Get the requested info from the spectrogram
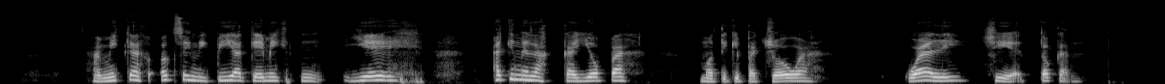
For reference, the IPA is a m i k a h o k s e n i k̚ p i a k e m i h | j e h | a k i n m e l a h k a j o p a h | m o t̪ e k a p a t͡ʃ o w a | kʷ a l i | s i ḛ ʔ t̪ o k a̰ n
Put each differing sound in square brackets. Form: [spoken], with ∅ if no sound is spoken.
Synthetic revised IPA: a m i k a h o k s e n i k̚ p i a k e m i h | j e h | a k i n m e l a h k a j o p a h | m o t̪ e k [i] p a t͡ʃ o w a | kʷ a l i | [ʃ] i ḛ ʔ t̪ o k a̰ n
